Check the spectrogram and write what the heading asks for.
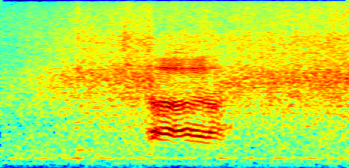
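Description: A car engine idles with a low steady hum, then briefly revs up in a rising, wavering surge before settling as the vehicle pulls away.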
